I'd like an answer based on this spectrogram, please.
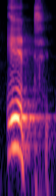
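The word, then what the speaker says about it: ate: যেমন একটা এক্সাম্পল দিই তোমাকে, যেমন যদি বলি এট, এ টি ই, আমরা অ্যাট বলছি না, এট বলছি, এট, কারণ এর উচ্চারণ এ, আমরা এখানে দেখছি এর লং উচ্চারণ হচ্ছে এ, দ্যাটস ওয়াই কিন্তু এখানে ভিসিভি রুলস হলো।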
